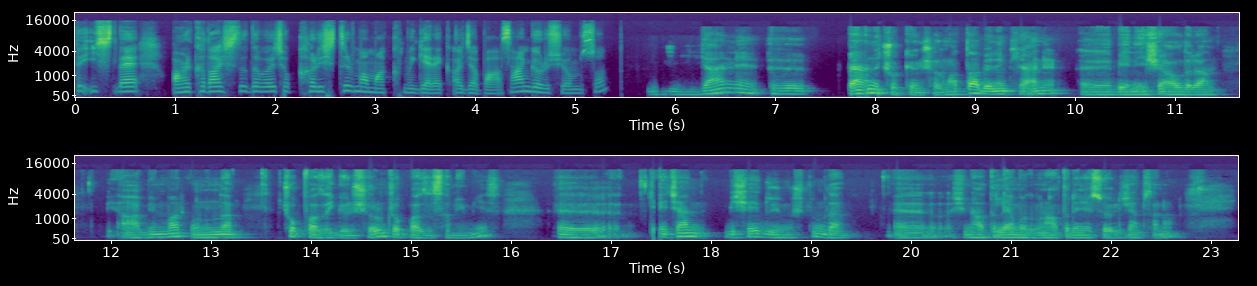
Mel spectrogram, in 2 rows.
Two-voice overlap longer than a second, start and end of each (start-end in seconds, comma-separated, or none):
none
